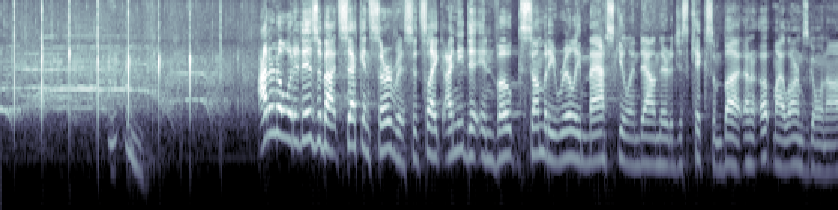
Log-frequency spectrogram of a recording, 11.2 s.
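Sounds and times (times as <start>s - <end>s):
thin scattered audience applause: 0.0s - 4.0s
speech: 1.4s - 2.1s, 3.4s - 11.1s.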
